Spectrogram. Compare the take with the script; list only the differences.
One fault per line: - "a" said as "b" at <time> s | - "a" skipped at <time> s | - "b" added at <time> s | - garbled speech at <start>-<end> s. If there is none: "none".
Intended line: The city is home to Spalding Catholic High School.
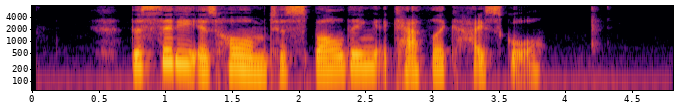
none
